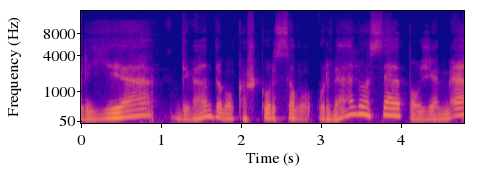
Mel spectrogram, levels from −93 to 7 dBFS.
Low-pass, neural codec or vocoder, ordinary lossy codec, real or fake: 14.4 kHz; codec, 44.1 kHz, 2.6 kbps, DAC; Opus, 32 kbps; fake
